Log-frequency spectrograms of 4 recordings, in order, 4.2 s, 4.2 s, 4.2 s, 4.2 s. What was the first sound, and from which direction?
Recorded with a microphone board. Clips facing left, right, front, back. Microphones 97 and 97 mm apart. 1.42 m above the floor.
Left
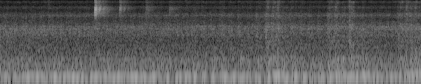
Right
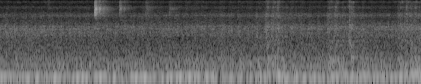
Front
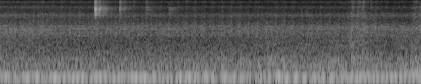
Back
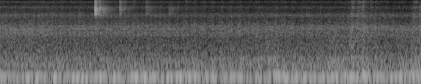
A clink, 25° right.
